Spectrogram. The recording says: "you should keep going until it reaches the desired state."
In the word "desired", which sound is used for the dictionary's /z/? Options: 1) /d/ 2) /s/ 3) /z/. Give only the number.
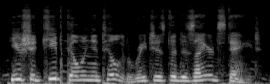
3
